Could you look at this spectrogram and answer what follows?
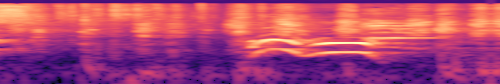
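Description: Dogs pant and whimper close by in short breathy bursts with a brief whine, while a person talks over them in a room.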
